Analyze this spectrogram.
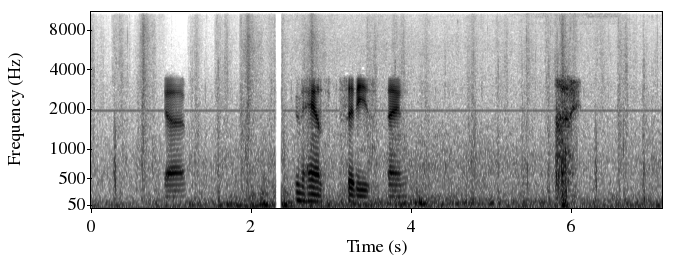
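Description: A young man speaks in short bursts close to a headset microphone.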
